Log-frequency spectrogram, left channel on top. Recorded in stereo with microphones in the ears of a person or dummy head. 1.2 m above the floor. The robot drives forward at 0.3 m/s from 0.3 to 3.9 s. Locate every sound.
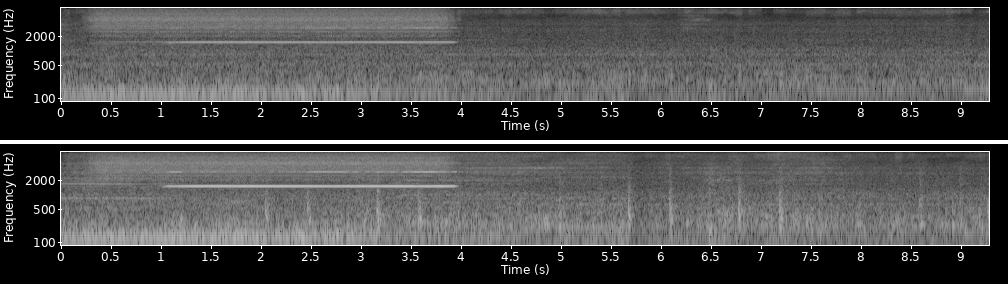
1.0 s a violin: 60° right (ahead or behind); by 4.1 s 65° right (ahead or behind)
